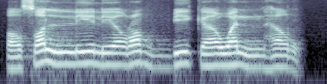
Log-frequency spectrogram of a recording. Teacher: Jadi bukan dibaca dengung melainkan dibaca jelas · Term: izhar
